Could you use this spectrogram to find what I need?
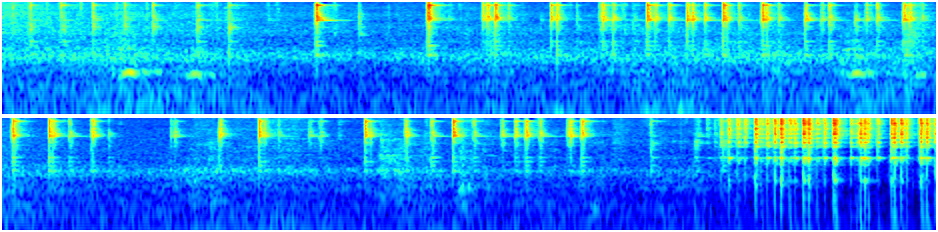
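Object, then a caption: Slotted square metal post. Fingertips and nails tap and flick rapidly along the slotted face of a hollow, square, green-painted metal upright standing against a speckled stone surface. The result is a dense run of short, bright, ticking clicks with very little ring over a steady low rumble. Near the end the taps grow faster and louder into a crisp, high clatter.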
